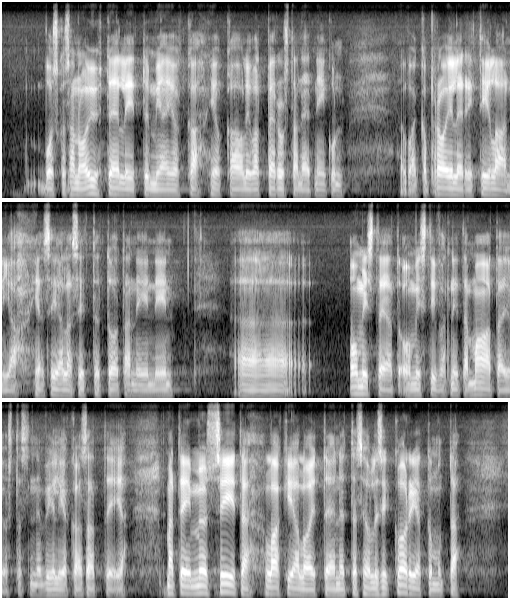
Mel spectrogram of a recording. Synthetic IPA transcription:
ʋoiskosɑnoɑyht̪eːliːt̪ːymiæjot̪kɑjotkɑoliʋɑt̪̚perust̪ɑneːt̪niːŋkun | ʋɑ̰ikːɑproilerit̪ilɑnjɑjɑsiælæsit̪ːet̪t̪uot̪ɑniːnniːn | əː | omist̪ɑjɑt̪o̰mist̪iʋɑt̪niːt̪æmɑːt̪ɑjost̪ɑsinːeʋʋiljɑkɑsɑt̪ːiːjjɑmæt̪eimmyøssiːt̪ælɑkiɑloit̪ːeːnet̪ːæseolisikkorjɑt̪ːumut̪ːɑ

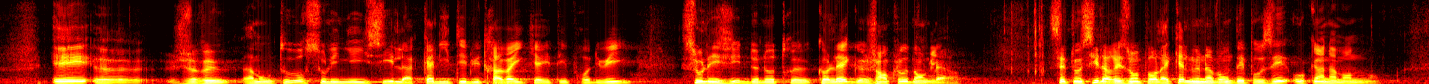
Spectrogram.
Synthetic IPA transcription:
eø | ʒəvøamɔ̃t̪uʁsuliɲeisilakalit̪ed̪yt̪χavajkʲiaet̪epχɔd̪ɥi | suleʒit̪̚d̪ənɔt̪χəkɔlɛɡʒɑ̃klod̪ɑ̃ɡla̰ːʁ | sɛt̪osilaʁezɔ̃puʁlakʲɛlnunavɔ̃d̪epozeʔokʲɛ̃namɑ̃d̪mɑ̰̃

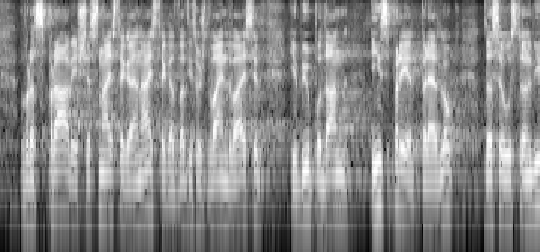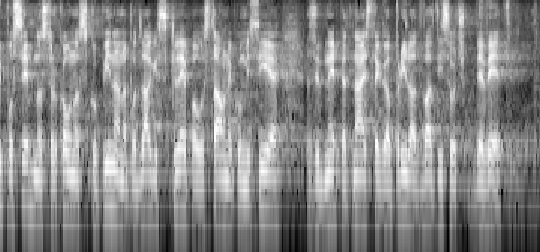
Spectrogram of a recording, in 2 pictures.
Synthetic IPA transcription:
wɾaspɾaːʋiʃɛsnajst̪ɛɡaɛnajst̪ɛɡad̪ʋaːt̪isɔd͡ʒd̪ʋaːind̪ʋajsɛt̪ | jɛbiwpɔd̪an | inspɾɛjet̪̚pɾɛːd̪lɔk | d̪asɛust̪anɔʋipɔseːbnast̪ɾɔkɔwnaskupiːnanapɔd̪laːɡiskleːpaust̪awnɛkɔmisiːjɛ | zid̪nepɛt̪najst̪ɛɡaːpɾiːlad̪ʋaːt̪isɔt͡ʃd̪ɛʋet̪

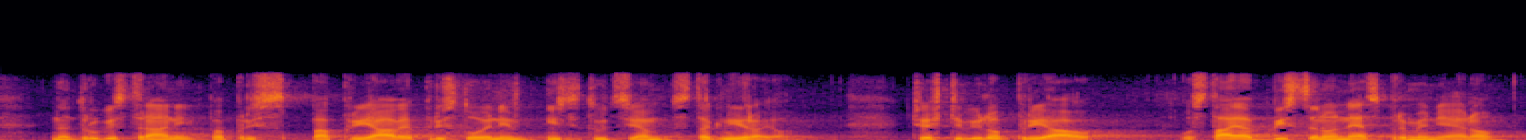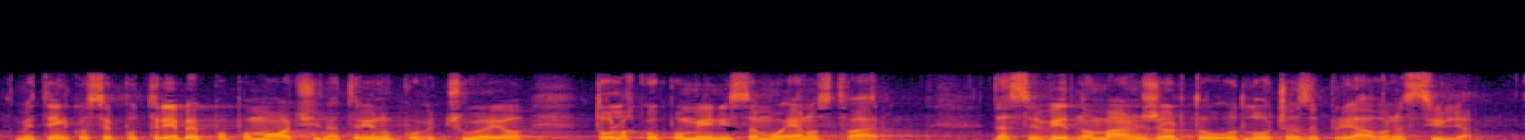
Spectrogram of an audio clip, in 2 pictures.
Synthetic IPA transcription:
nad̪ɾuːɡist̪ɾaːnipapɾijaːʋɛpɾist̪oːjniminst̪i̥t̪ut̪sijamst̪aɡniːɾa̰jɔ̰ | t͡ʃɛʃt̪ɛʋiːlɔpɾijawɔst̪aːjabist̪ʋɛnɔnɛspɾɛmɛnjɛːnɔmɛt̪ːeːŋkɔsɛpɔt̪ɾeːbɛpɔpɔmɔt͡ʃinat̪ɛɾeːnupɔʋɛt͡ʃujɛjɔt̪oːlaxkoːpɔmeːnisamoːɛːnɔst̪ʋa̰ɾ | d̪asɛʋeːd̪nɔmanʒəɾt̪əwɔd̪loːt͡ʃazapɾijaːʋɔnasilja̰

